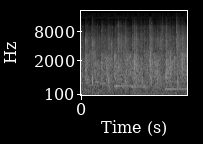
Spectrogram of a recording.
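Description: A congregation claps together during a Sunday church worship service, a dense, steady round of applause from many hands that fills the room for a couple of seconds without a break.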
